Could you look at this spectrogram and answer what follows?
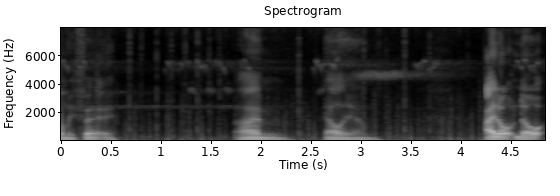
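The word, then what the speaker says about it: Elhaym: eliam i don't know i think that's hebrew i have no idea what the actual pronunciation is i've always said eliam el hey i think it's el hyem would be the actual way to say it but i've always pronounced it in my head as ellium la el heim so that's how we're gonna say it but my parents call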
